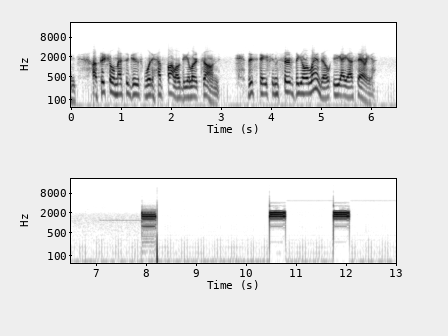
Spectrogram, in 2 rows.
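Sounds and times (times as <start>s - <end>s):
buzzy digital squawks: 7.0s - 8.2s, 10.5s - 11.1s.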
